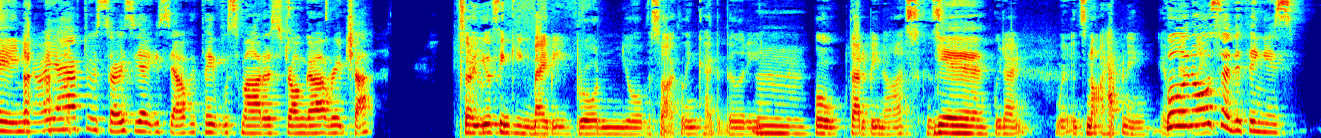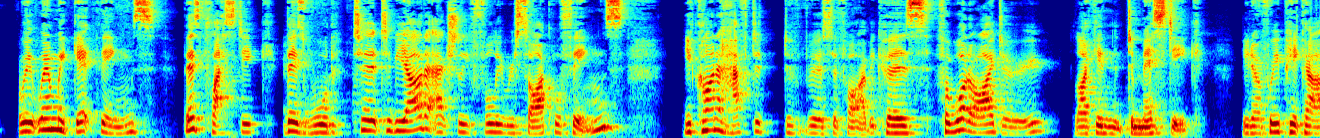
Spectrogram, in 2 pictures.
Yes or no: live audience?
no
